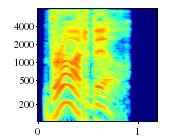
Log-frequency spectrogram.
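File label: "broadbill", British English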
